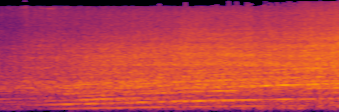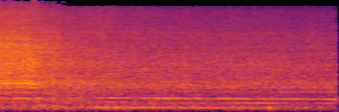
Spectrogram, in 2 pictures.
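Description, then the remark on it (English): A car engine revs up loudly as it accelerates, its rising harmonic whine climbing steadily for several seconds before easing into a sustained, throaty drone. “I love that sound. This car is make all your rock and roll fantasies come true.”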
